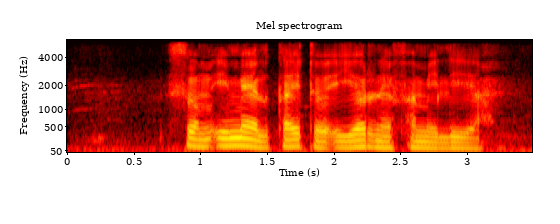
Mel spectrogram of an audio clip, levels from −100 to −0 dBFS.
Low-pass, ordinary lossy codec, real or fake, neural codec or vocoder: 5.4 kHz; none; real; none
